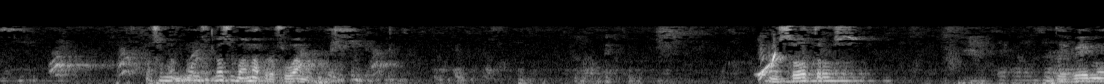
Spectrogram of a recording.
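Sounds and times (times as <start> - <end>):
dog barking with high yelping bark: 0.5 - 1.5
speech: 1.5 - 4.0, 7.7 - 8.7, 10.5 - 11.0.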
